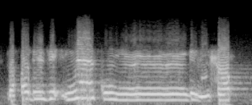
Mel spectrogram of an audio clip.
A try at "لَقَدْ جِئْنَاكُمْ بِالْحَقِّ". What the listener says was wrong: فجعلت فراغا صوتيا في حرف القاف هذه يعني سكتي فلا أنطق القاف على بعضها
